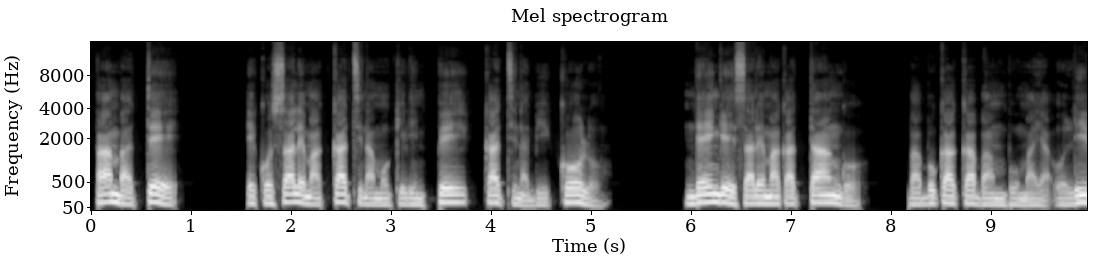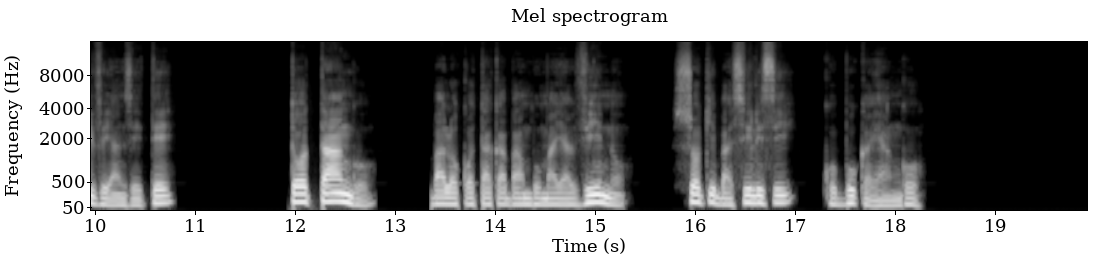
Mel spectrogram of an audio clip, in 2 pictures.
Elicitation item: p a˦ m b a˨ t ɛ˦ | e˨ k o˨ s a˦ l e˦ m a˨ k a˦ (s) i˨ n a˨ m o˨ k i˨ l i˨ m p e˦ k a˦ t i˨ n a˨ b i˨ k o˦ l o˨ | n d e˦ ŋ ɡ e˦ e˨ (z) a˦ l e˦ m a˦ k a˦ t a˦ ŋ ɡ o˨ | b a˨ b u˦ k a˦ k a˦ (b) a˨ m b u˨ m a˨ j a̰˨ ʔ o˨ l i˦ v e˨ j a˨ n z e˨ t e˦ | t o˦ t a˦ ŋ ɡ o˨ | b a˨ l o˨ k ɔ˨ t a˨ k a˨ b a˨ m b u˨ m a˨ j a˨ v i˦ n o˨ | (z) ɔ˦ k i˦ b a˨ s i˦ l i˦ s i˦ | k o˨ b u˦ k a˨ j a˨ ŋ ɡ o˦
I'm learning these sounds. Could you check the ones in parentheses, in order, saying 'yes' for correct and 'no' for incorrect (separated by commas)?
no, no, yes, no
